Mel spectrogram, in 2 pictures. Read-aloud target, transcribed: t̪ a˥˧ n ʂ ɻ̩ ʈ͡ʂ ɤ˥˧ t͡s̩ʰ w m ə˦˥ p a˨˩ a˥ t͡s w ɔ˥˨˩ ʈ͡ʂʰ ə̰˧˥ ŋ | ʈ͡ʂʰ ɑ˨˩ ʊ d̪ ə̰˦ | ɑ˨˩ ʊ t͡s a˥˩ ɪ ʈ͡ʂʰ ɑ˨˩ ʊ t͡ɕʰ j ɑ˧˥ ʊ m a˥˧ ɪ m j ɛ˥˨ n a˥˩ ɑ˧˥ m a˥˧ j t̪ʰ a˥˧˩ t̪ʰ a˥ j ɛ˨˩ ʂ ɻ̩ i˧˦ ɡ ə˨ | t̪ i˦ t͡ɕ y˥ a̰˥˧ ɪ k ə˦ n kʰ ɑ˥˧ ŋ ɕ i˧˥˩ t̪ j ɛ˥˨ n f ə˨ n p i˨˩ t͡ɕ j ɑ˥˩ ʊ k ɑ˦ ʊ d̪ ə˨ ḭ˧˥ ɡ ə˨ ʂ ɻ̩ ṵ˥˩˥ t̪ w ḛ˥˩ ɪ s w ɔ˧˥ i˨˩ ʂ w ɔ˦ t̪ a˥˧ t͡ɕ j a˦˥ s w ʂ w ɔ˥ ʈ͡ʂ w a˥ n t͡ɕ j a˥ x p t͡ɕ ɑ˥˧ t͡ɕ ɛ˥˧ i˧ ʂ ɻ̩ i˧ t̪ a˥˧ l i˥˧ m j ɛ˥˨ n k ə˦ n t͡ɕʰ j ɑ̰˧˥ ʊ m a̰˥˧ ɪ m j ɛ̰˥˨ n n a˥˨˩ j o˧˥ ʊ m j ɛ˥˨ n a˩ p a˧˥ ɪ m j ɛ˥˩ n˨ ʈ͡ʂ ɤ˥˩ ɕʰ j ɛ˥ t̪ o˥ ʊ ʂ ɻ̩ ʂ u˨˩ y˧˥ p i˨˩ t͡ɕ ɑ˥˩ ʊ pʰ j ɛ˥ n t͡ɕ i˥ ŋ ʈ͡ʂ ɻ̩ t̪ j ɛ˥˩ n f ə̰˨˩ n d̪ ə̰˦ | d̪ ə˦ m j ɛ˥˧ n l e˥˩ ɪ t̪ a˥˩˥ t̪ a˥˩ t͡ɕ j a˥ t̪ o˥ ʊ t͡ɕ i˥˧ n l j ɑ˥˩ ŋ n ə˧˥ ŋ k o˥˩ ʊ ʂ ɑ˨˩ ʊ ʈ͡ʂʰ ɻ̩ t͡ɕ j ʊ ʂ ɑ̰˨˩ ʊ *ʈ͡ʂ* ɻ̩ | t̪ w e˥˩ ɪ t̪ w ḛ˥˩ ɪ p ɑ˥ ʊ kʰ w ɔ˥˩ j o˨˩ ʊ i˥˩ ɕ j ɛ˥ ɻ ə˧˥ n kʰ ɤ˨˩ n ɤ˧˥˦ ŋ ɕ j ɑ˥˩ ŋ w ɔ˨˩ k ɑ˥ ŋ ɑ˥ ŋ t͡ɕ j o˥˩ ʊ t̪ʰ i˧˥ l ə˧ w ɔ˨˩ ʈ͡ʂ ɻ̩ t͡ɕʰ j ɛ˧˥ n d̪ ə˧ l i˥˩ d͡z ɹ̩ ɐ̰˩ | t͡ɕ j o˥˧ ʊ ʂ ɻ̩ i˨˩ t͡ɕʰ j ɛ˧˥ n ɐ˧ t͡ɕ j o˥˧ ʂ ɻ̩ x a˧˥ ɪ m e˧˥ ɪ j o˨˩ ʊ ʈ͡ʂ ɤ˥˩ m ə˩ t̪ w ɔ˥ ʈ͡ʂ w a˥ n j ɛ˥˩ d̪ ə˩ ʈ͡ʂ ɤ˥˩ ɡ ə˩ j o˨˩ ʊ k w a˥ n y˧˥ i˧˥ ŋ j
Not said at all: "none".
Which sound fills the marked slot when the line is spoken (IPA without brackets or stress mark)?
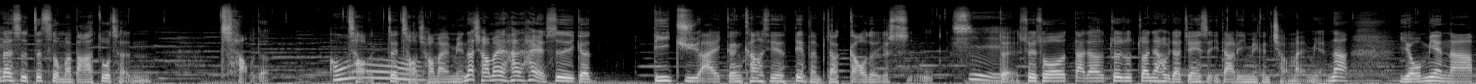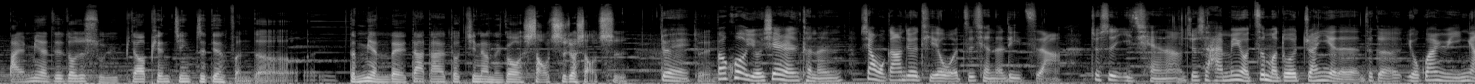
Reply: ʈ͡ʂʰ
